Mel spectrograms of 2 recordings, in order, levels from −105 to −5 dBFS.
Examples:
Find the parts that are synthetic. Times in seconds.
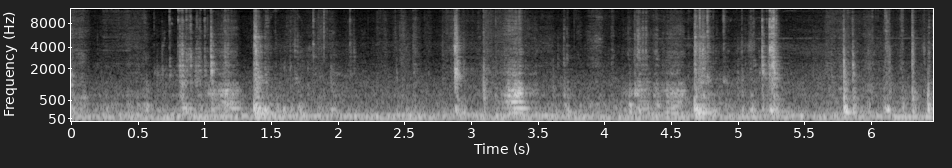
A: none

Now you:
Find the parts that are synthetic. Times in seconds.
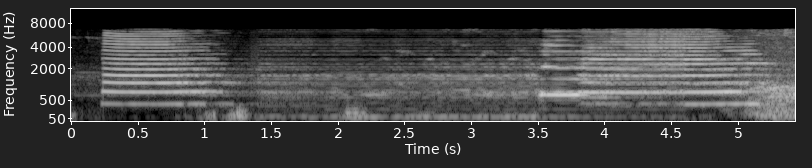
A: 1.4-4.6 (vocoder, HiFi-GAN)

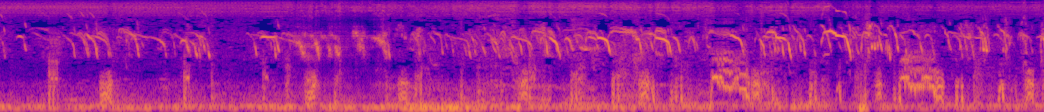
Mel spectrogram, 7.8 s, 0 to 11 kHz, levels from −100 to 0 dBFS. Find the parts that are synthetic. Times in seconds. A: 2.2-2.9 (codec, HILCodec)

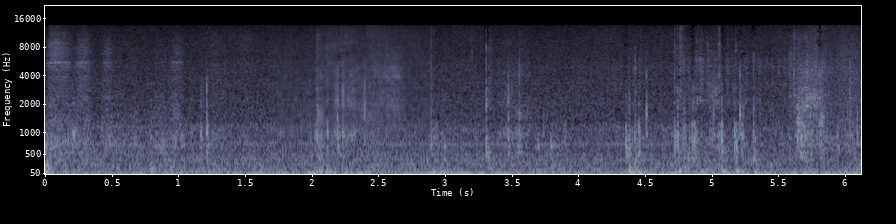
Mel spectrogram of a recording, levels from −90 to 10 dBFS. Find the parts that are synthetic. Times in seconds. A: 1.7-2.9 (vocoder, Vocos)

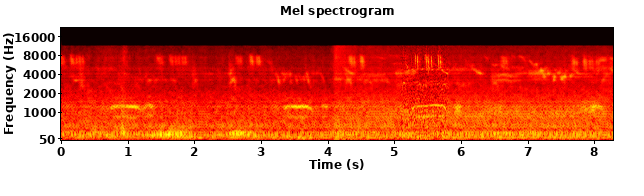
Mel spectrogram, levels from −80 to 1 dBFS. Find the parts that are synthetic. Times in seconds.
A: 0.0-5.1 (vocoder, Vocos); 5.8-8.3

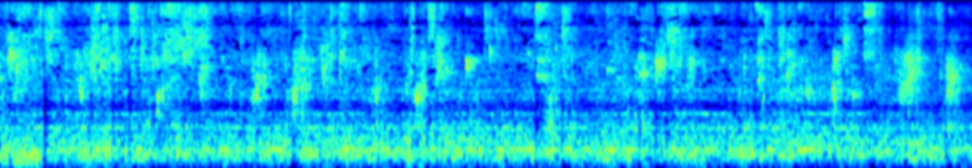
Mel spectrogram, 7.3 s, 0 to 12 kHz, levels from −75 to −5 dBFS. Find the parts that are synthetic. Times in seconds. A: 6.5-7.3 (codec, HILCodec)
